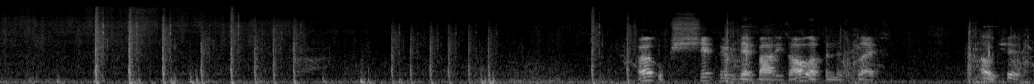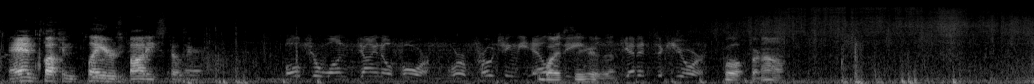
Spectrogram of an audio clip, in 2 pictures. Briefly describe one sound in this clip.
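Footsteps run quickly over rough ground.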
